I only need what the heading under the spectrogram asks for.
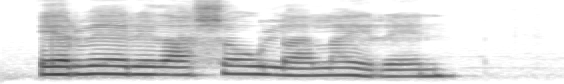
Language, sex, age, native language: Icelandic, female, 9, Icelandic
